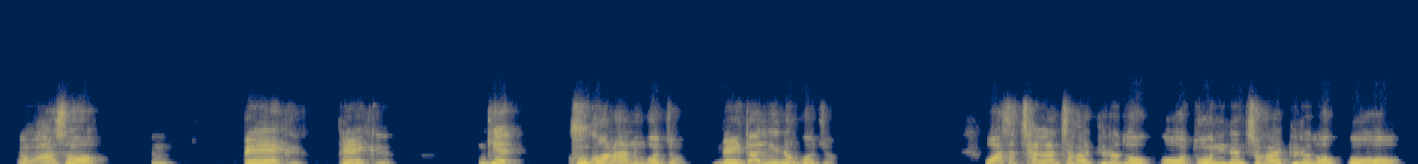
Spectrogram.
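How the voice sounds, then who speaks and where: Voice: high-pitched, no echo. A preacher giving a sermon to a youth group, emphatic and pleading, with many rhetorical questions.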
